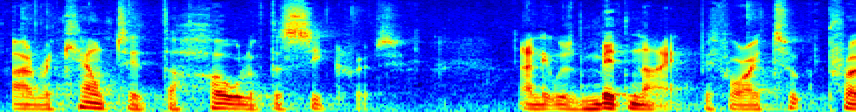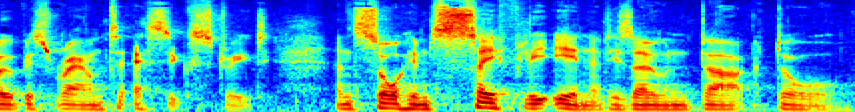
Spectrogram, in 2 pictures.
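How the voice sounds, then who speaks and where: A grave gentleman telling his story in a radio play. The voice is deep, and the first-person narration is measured and literary. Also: fairly even intonation.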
